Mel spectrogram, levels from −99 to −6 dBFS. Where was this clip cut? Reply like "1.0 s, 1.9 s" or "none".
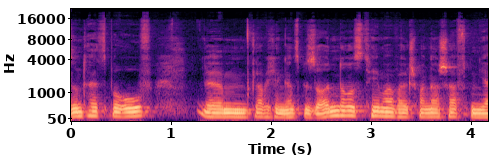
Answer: none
